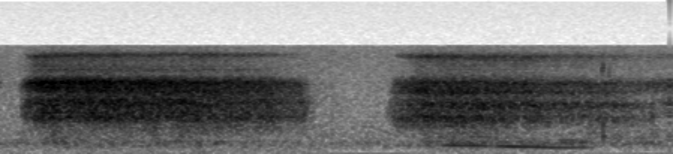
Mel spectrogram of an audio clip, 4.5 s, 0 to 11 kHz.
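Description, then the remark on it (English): A slow, deep breath drawn in for about two seconds, a short pause, then a long airy exhale, with no talking, one of several breaths taken in a breathing exercise. “just close your eyes for a minute and take 3 breaths mouth or nose It sounds relaxing just to hear you do it.”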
